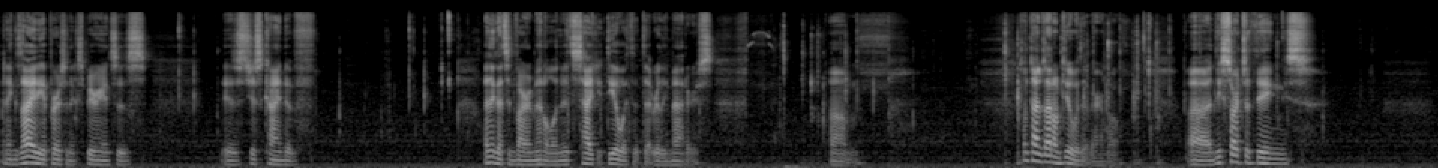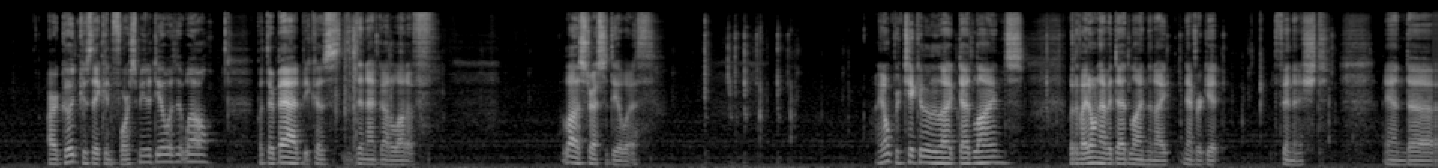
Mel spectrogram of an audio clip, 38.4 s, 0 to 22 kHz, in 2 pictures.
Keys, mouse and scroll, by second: 2.5 shift+middle click, 2.9-5.6 shift+drag, 5.6 shift+middle click, 6.3-10.8 shift+drag, 11.5 shift+middle click, 12.2-13.7 shift+drag, 13.7-17.7 ctrl+middle drag, 17.7-20.4 shift+drag, 20.4 ctrl+z, 20.9-23.9 shift+drag, 24.7 ctrl+middle click, 25.0 space, 28.4-29.5 typing, 30.1-31.8 drag, 31.8 f, 32.4 click, 33.1 f, 33.5-34.7 drag, 34.7 f, 35.3 f, 35.8-36.8 drag, 36.8 f, 37.2-38.3 drag.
